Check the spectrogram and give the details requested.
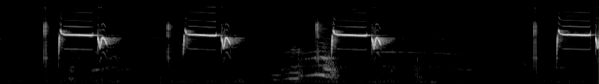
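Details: Lure song of an Ash tailorbird: four evenly formed phrases of a tick followed by a held piercing whistle ending in a burry downslur, with short silent pauses between them.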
